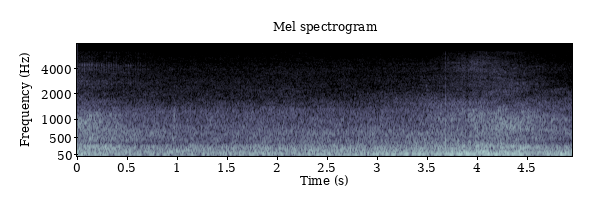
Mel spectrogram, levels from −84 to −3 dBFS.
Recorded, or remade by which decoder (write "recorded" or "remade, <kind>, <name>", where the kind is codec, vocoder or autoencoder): recorded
